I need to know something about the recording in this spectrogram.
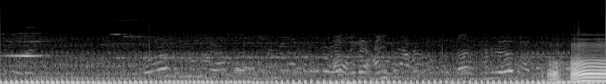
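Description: Motorcycle engine idling with a steady low pulse. Faint voices murmur over it, and a loud nearby voice breaks in just before the end.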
